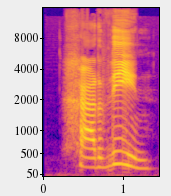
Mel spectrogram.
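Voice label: "jardin", spanish, slow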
